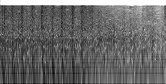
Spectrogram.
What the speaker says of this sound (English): Who's shooting me? Is there like a sniper somewhere?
